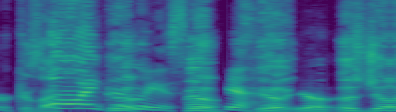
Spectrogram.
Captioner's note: mimics brother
